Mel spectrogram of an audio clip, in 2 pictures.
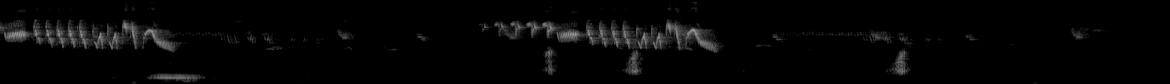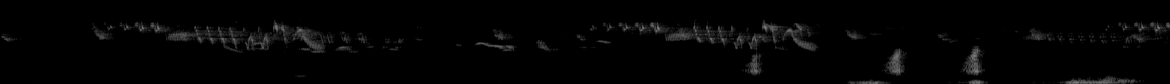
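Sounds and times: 
bird chirps: 0:00.0 - 0:10.0, 0:12.6 - 0:23.3
birds singing in trilling bursts: 0:00.0 - 0:23.3
deep short croaks: 0:22.4 - 0:23.1.

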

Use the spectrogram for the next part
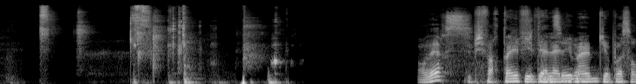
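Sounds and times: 
beer can being cracked open: 0:00.4 - 0:02.8
speech: 0:04.2 - 0:06.3.

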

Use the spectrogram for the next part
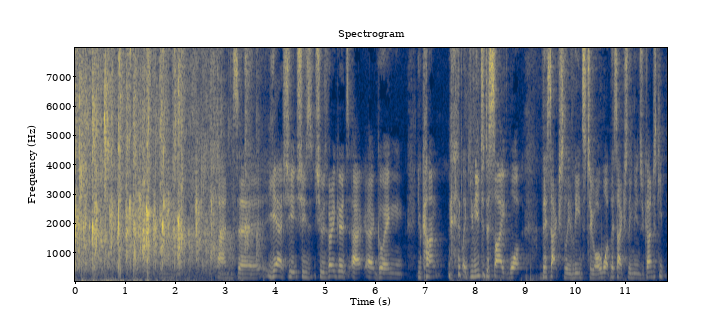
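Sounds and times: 
audience round of applause: 0:00.0 - 0:03.8
speech: 0:02.9 - 0:11.8.

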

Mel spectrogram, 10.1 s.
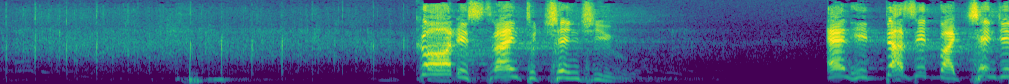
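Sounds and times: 
audience clapping: 0:00.0 - 0:05.1
speech: 0:04.2 - 0:06.2, 0:08.3 - 0:10.0.

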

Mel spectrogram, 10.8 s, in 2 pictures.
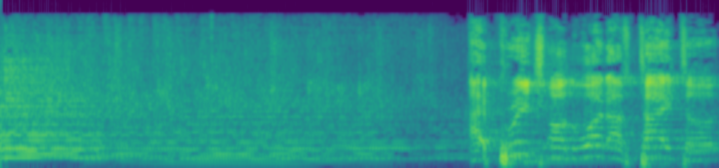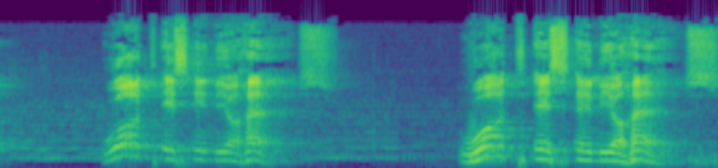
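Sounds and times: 
audience clapping: 0:00.0 - 0:04.4
speech: 0:03.6 - 0:05.5, 0:06.2 - 0:07.8, 0:08.8 - 0:10.7.

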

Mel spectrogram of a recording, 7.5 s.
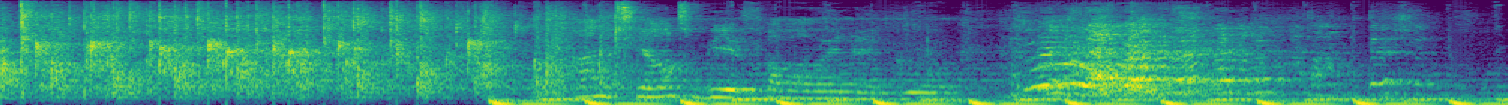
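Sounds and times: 
audience clapping: 0:00.0 - 0:03.5
speech: 0:03.2 - 0:06.7
laughter: 0:05.0 - 0:07.4.

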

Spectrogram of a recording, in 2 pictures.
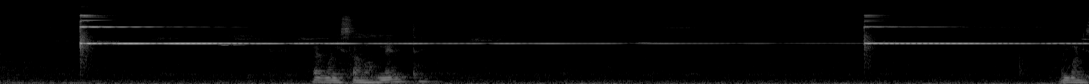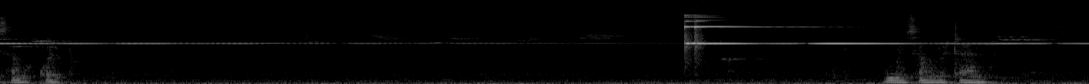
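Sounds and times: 
tingsha cymbals struck and ringing: 0:00.0 - 0:21.7
speech: 0:03.1 - 0:04.4, 0:10.6 - 0:11.7, 0:19.8 - 0:20.9.

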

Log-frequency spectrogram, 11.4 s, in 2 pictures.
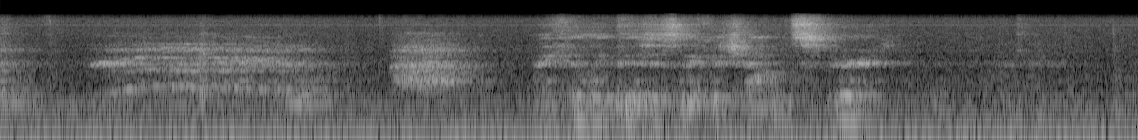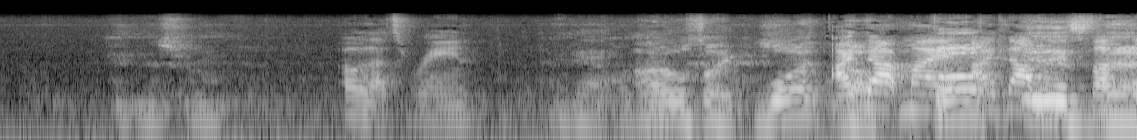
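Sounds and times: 
toy horse neighing when its handle is twisted: 0:00.5 - 0:02.4
speech: 0:04.0 - 0:04.5, 0:06.3 - 0:11.3.

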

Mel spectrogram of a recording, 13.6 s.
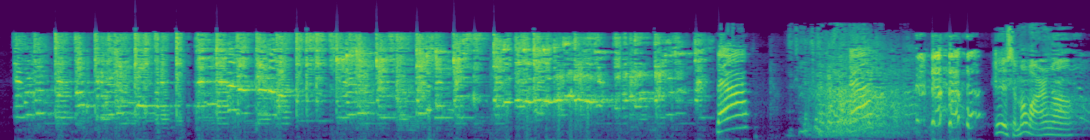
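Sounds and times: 
mobile phone ringtone, video game theme: 0:01.4 - 0:09.0
speech: 0:09.0 - 0:09.4, 0:10.0 - 0:13.6
laughter: 0:09.8 - 0:12.4.

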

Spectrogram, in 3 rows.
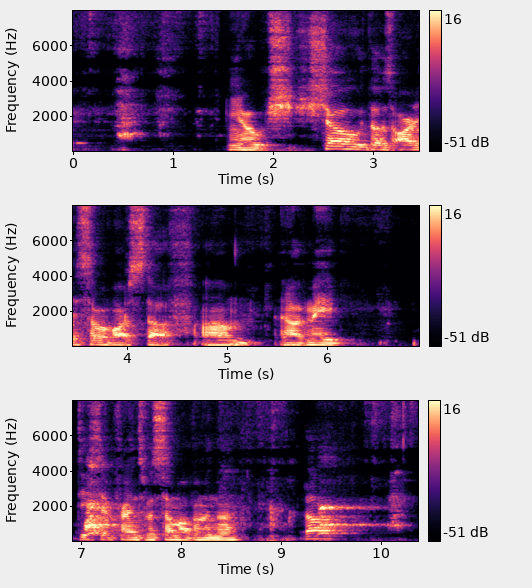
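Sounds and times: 
speech: 0:01.6 - 0:06.3, 0:07.0 - 0:09.7
dog barking: 0:07.0 - 0:07.6, 0:09.3 - 0:10.3.

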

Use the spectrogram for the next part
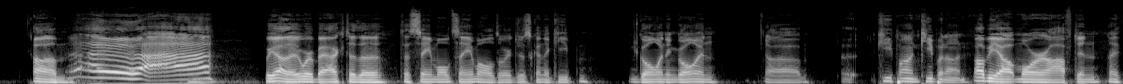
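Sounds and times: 
speech: 0:00.3 - 0:11.2
person yawning: 0:00.4 - 0:02.4.

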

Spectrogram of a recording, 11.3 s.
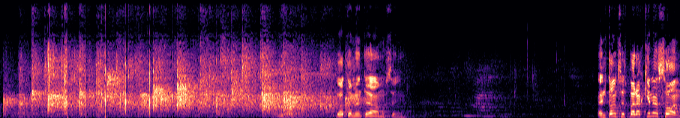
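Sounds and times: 
audience applause: 0:00.0 - 0:06.4
speech: 0:05.6 - 0:06.9, 0:10.0 - 0:11.3.

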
